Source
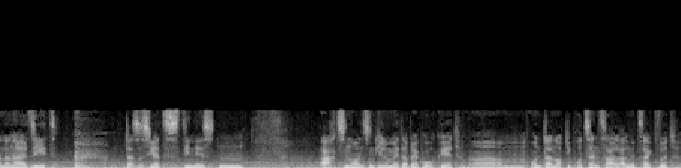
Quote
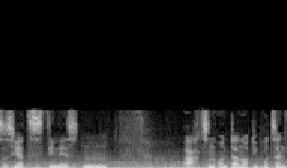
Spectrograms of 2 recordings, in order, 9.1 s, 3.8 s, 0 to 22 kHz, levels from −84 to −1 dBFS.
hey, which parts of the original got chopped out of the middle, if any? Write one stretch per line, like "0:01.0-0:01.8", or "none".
0:04.7-0:07.1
